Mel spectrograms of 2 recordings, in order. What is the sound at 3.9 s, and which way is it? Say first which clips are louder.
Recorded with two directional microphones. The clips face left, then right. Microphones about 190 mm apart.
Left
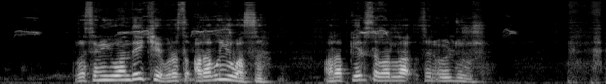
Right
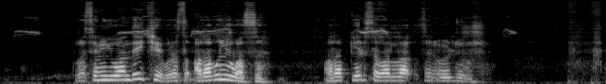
Speech: right 1 dB; 5° right (ahead or behind).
